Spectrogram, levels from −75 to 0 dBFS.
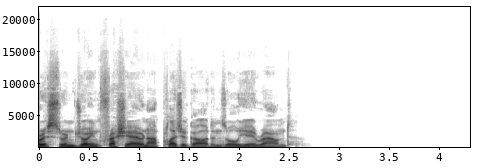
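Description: No technical faults can be heard anywhere in the recording, and the signal holds steady with nothing breaking into it.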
